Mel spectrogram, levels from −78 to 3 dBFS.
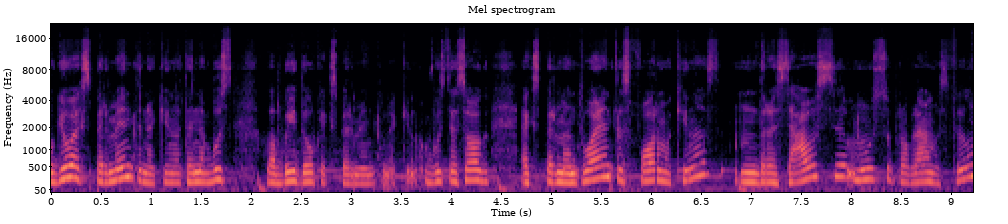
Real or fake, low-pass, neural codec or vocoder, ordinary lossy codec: real; 19.8 kHz; none; Opus, 24 kbps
